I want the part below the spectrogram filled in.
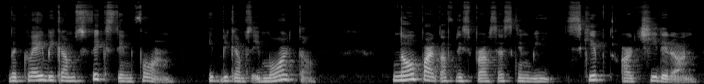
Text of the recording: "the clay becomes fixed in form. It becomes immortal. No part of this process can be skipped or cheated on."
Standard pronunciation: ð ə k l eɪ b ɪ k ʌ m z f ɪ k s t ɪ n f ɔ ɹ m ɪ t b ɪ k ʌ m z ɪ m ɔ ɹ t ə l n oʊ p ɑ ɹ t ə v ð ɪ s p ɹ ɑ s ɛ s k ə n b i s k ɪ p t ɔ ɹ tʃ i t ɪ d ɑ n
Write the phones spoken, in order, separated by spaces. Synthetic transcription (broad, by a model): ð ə k l eɪ b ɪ k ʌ m s f ɪ k s t ɪ n f ɔ ɹ m ɪ t b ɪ k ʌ m s ɪ m ɔ ɹ t ə l n oʊ p ɑ ɹ t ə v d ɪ s p ɹ ɑ s ɛ s k ə n b i s k ɪ p t ɔ ɹ tʃ i t ɪ d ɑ n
